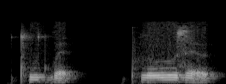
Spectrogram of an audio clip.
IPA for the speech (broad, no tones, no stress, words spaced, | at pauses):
tʰudɡʷɛ | pʰlʊːzɛə̯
